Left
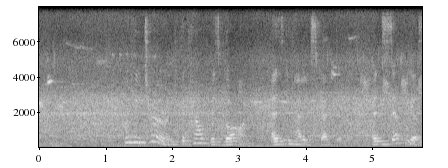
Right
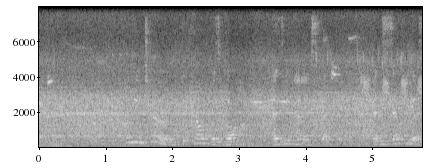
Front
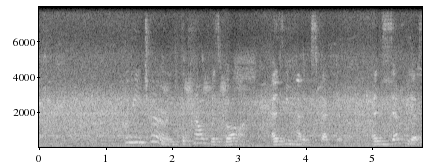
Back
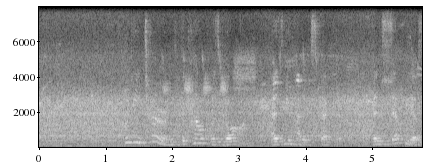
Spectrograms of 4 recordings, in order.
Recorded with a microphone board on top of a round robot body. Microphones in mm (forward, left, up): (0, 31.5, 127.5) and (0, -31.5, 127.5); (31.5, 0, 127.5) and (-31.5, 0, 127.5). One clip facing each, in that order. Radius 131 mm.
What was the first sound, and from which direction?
A woman speaking, 100° left.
